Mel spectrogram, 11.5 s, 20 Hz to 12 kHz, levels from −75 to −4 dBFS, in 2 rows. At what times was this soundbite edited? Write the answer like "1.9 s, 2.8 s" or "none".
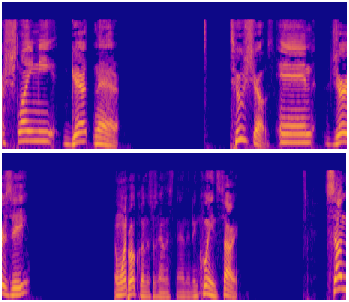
4.6 s, 7.8 s, 8.3 s

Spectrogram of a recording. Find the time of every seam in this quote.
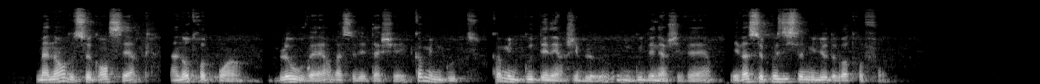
1.6 s, 2.6 s, 4.9 s, 7.2 s, 8.1 s

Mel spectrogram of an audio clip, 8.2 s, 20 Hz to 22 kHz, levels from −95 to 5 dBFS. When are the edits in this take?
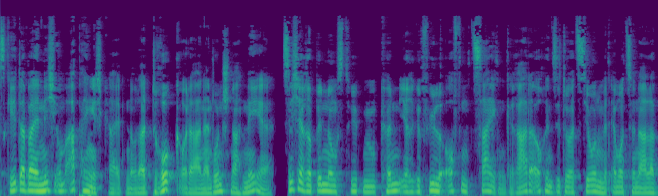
2.6 s, 3.5 s

